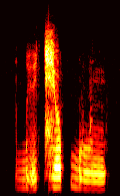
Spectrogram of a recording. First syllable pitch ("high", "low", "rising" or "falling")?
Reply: rising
